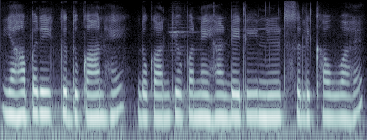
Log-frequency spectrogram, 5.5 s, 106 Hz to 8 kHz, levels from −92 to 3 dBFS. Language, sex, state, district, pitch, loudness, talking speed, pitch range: Hindi, female, Chhattisgarh, Korba, 215 Hz, -16 LUFS, 150 wpm, 215-225 Hz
